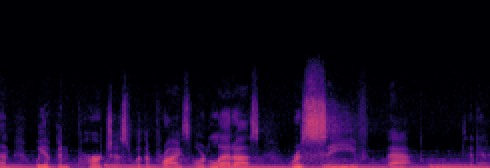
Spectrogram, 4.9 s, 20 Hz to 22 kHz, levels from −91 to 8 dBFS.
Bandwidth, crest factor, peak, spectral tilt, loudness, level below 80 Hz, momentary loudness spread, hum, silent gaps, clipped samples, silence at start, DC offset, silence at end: 13.5 kHz; 16 dB; -20 dBFS; -5 dB/octave; -36 LUFS; -82 dBFS; 8 LU; none; none; under 0.1%; 0 s; under 0.1%; 0 s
